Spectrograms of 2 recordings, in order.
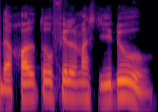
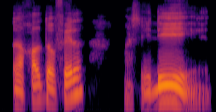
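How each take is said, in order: First: The last word ends with an u vowel. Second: The last word ends with an i vowel. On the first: The speaker calls it wrong. "Oh salah" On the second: The speaker calls it right. "yang benar"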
